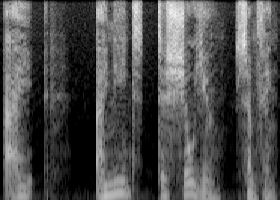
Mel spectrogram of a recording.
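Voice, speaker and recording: An intense heroine of a fantasy adventure, fierce and protective, voiced by a male narrator. The pitch sits raised above his narration, with a breathy edge and earnest, forceful phrasing. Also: sing-song, slow pace, dry recording, clean studio sound, full character voice. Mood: urgent. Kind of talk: fantasy audiobook character voice.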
